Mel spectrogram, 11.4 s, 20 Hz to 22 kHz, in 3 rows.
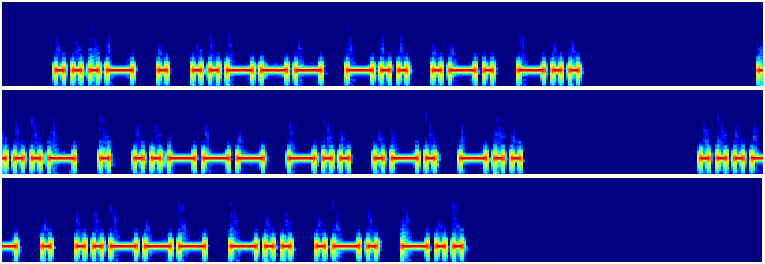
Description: Morse code, heard as a keyed tone, about 28 wpm, 700 Hz. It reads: VE2DRD VE2DRD VE2DRD
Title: DXCC-100 Call Signs - 6 Characters - Repeated 3x - 28wpm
